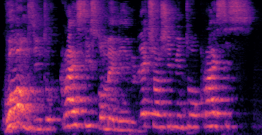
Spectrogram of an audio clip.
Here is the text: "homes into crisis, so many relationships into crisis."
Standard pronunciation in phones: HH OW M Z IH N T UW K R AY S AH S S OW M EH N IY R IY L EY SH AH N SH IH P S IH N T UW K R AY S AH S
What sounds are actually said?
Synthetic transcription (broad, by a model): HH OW M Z IH N T UW K R AY S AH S S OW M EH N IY R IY L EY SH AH N SH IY P IH N T UW K R AY S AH S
